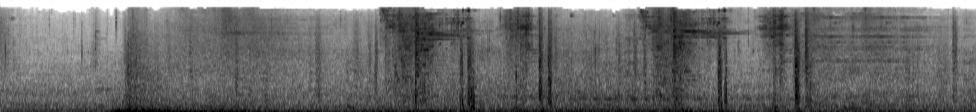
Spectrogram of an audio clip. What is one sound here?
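Heavy footsteps crunch through snow.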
